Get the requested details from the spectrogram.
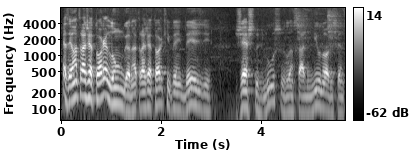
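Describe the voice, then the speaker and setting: Speaking at a fairly quick pace, a man uses lively intonation in a dark, mellow tone. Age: 70s. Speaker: poet. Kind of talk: interview.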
